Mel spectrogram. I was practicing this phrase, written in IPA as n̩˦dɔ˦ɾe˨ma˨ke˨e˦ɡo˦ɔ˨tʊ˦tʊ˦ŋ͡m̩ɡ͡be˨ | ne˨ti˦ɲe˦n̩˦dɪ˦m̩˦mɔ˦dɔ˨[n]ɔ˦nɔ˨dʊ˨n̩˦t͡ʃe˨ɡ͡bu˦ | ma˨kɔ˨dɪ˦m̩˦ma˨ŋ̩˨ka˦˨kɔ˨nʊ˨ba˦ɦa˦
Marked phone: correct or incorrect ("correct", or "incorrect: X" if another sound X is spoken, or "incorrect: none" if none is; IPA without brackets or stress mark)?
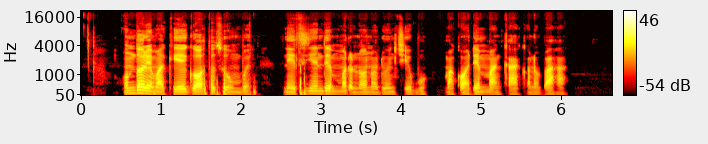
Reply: correct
